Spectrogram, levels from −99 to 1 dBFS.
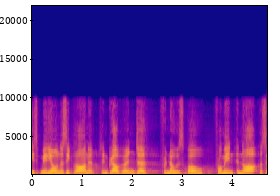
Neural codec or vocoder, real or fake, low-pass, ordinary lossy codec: codec, 16 kHz in and 24 kHz out, 0.9 kbps, LongCat-Audio-Codec, four codebook decoder; fake; 9.9 kHz; none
